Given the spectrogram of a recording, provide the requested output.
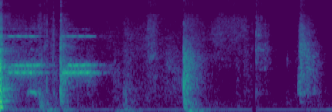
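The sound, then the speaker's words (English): A phone rings in a couple of short electronic bursts, followed by soft clunks and handling thumps as the microphone is set down so the phone can be hung up; no one speaks. “I'm just gonna put the mic down for a second. I'm gonna hang up that phone.”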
